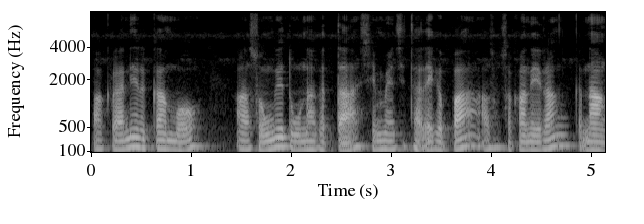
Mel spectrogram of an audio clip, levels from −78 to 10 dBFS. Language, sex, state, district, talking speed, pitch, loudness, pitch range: Garo, male, Meghalaya, West Garo Hills, 115 wpm, 125 Hz, -21 LUFS, 120-145 Hz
